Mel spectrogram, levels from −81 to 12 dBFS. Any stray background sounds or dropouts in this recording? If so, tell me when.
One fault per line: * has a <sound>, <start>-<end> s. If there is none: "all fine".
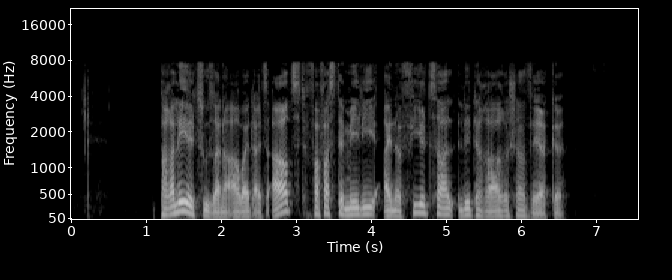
all fine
